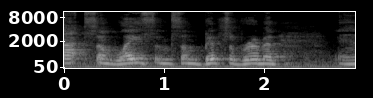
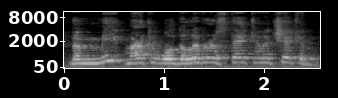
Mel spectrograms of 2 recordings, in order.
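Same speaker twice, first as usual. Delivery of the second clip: ordinary delivery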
